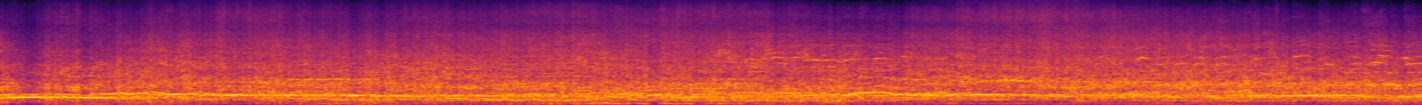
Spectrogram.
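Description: Car engines whine and rise in pitch as the cars accelerate.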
